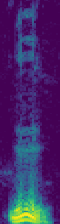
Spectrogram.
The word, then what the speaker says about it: eau: It is written EAU, but it is pronounced as oo.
